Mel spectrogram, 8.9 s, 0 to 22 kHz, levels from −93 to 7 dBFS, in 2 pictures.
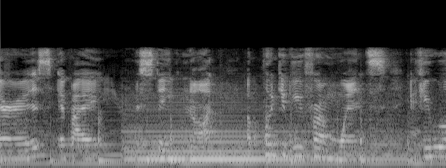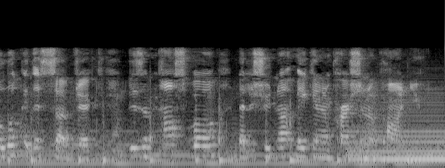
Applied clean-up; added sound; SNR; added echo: none; Musical instrument + Bowed string instrument; 2 dB; none.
